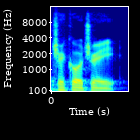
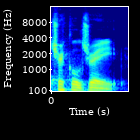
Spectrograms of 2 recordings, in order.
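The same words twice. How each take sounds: First: Each word is said clearly and separately. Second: The words run together like 'trickle treat'. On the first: This is the standard form locals don't use. "They don't say trick or treat" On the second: This is how people say it locally. "where I'm from, people say trick or treat"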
